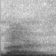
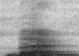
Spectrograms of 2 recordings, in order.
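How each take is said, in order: First: "bird" with the R sounded; spelling pronunciation with R. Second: "bird" said without its R; silent R. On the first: Teacher pointing students to the spelling, R sounded. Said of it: "but spelling you will find bird". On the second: Teacher demonstrating R before a consonant, R left silent. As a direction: drop the R in "bird", only a long vowel before d. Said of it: "Not pronounced because it is". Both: Shown as a demonstration.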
